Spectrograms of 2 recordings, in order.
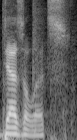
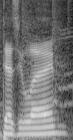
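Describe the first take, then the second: First: The name has z sounds in both places. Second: The name is said with French sounds. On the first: "the lazy way of pronouncing it" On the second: "the more French"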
